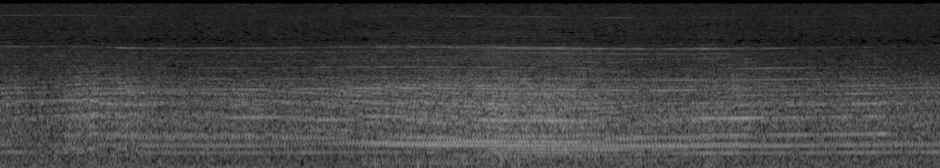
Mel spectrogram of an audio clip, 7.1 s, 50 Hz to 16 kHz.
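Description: Blade 450 X electric RC helicopter in flight: its brushless motor and self-made rotor blades give a steady whine of several tones. The pitch drifts slightly up and down as it manoeuvres, and the sound swells about halfway through.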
